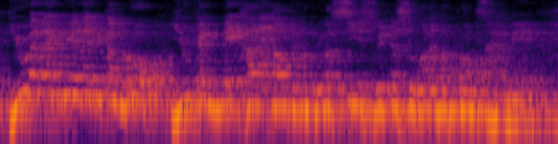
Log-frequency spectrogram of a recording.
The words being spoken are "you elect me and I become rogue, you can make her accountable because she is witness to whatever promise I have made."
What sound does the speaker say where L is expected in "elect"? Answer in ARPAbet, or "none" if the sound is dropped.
N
